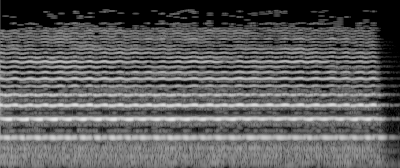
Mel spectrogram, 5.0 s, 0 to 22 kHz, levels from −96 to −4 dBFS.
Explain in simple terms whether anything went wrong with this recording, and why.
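Heavy compression damage runs through the whole music clip, most likely from WMA compression. The encoder stores the sound in fairly long chunks and throws away quiet detail to save space, so each sound carries a ringing smear and a washy hiss that swells and fades with the music. What sets it apart from a simple treble cut is that hiss and blur. Losing everything above about 17.7 kHz alone would only dull the top.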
